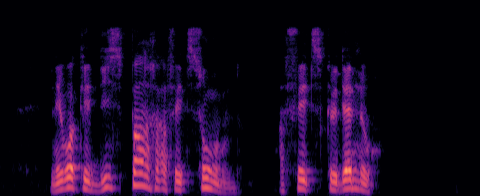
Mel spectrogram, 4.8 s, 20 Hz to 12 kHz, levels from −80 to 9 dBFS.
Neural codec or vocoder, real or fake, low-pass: codec, 16 kHz, 16 kbps, FunCodec, trained on LibriTTS, 50 frames a second; fake; 7.2 kHz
